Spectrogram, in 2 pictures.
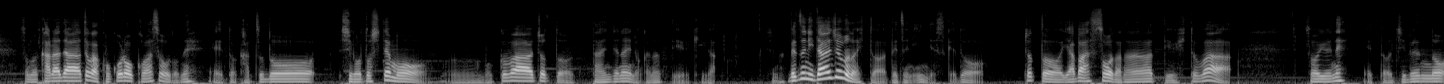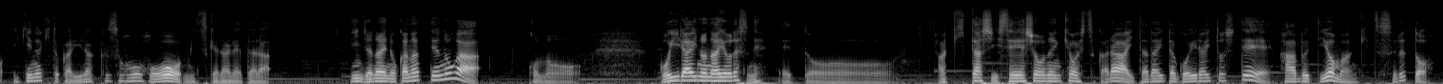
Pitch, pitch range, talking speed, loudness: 125 Hz, 100-150 Hz, 350 characters per minute, -24 LUFS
